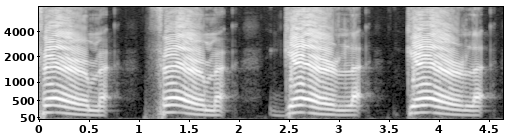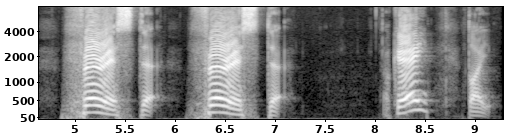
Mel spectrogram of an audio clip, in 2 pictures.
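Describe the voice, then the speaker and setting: A man with an Egyptian Arabic accent gives an English lesson in a voice pitched a little above the average man's. He explains each rule in order, repeats example words and keeps checking that the class is following. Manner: explains rules step by step, checks in with "okay?". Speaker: English teacher.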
